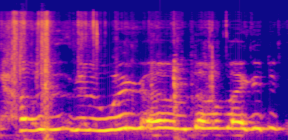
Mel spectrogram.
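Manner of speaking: high, fretful worried voice; anxious inner voice. Retold or imitated. Reader mimics a viewer's anxious doubts in a high voice. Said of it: "If you're like".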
